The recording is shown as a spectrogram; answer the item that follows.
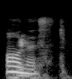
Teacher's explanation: h is not pronounced and the word starts not with h but with o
